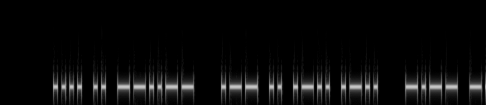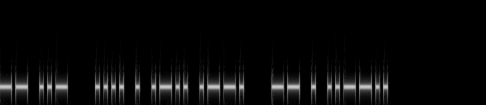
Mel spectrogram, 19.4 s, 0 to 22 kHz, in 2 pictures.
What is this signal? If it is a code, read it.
Morse code, heard as a keyed tone, about 15 wpm, 700 Hz. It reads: HI, WILL YOU HELP ME?
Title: Sentences from Top 1000 Words - Review Part 3 - 15wpm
